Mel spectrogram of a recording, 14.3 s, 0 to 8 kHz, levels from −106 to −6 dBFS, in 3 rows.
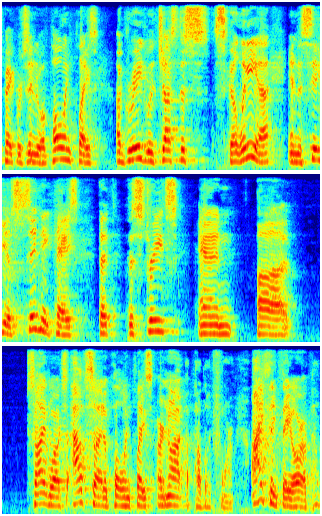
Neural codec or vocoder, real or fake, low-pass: vocoder, 44.1 kHz, 128 mel bands, Pupu-Vocoder; fake; 7.2 kHz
